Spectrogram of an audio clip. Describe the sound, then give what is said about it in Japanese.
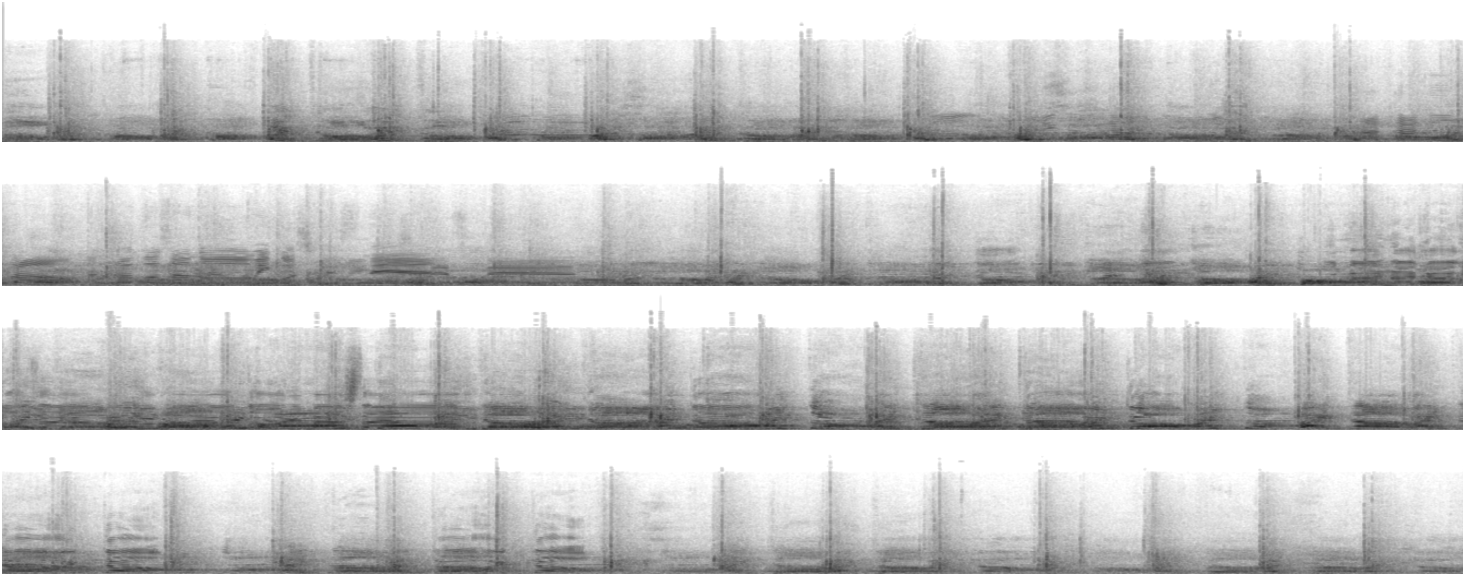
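A large festival crowd chants rhythmically while carrying a mikoshi shrine, with children holding ropes at the front, loud repeated shouts in a steady beat and dense crowd noise throughout, swelling in the middle. “本当にたくさんの方が今抜かれてます。あ、おみこしが見えてきました。”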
